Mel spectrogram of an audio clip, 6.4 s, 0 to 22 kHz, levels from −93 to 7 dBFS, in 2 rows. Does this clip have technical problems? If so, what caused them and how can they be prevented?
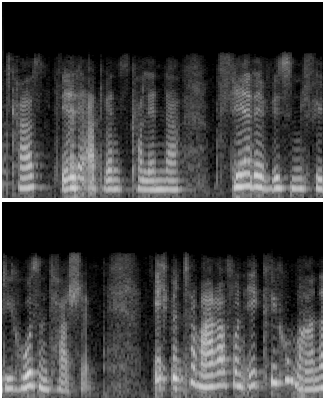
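Yes. AMR bit errors at 0.50–0.83, 2.17–2.45 (just before "für die"), 4.43–5.06 and 6.10–6.23 s: corrupted low-priority frame bits misplace excitation pulses, making the speech hoarse and gargly. Improving radio coverage or channel protection prevents it.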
